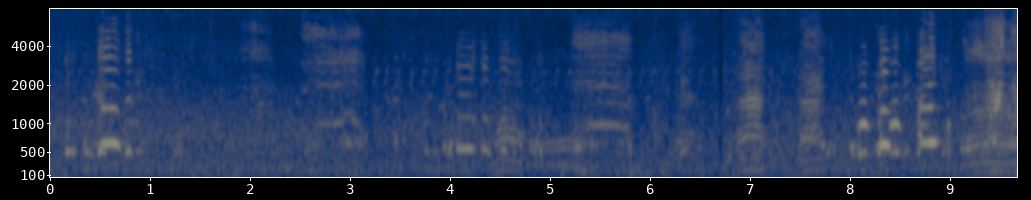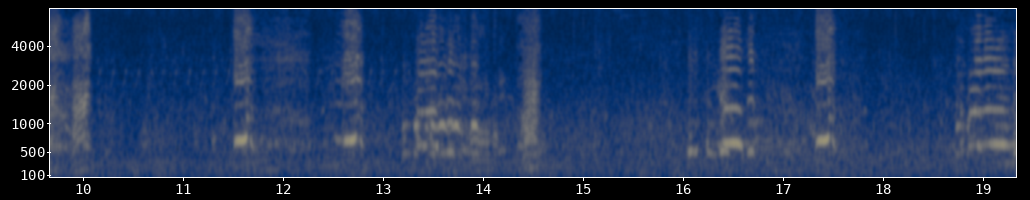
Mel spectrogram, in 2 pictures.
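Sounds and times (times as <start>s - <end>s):
swan honking: 0.0s - 1.3s, 1.9s - 10.2s, 11.3s - 14.7s, 15.7s - 17.8s, 18.6s - 19.3s.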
